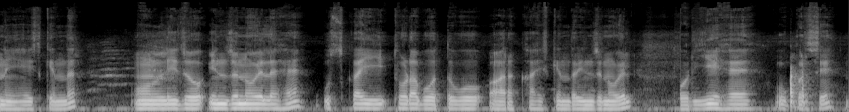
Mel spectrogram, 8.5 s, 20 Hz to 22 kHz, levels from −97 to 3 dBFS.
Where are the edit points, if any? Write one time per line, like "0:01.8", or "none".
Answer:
0:06.8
